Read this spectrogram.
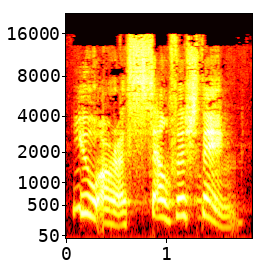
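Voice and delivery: high-pitched indignant accusation; mildly heated outburst; crying out. A narrator's reading. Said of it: "cried Colin".

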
